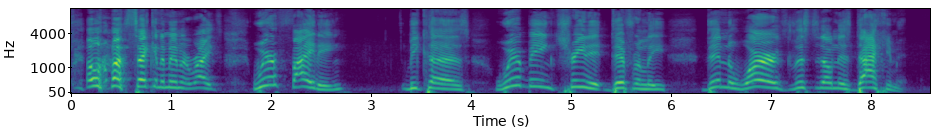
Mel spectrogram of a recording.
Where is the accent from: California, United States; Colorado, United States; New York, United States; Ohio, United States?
Ohio, United States; East Cleveland; I'm from East Cleveland. Yeah, I went to Gannon. But I went to Shaw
